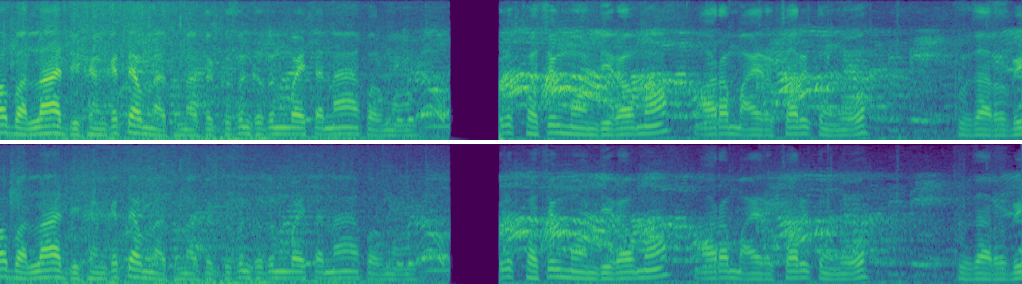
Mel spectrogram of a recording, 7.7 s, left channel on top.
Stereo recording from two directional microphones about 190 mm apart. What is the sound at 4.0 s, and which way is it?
Speech, 20° right (ahead or behind).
